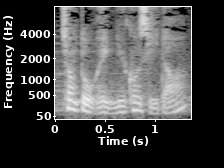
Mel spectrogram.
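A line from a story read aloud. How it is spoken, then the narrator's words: Soft whispered question. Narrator (Vietnamese): Tôi ghé sát bên tai cậu ta khẽ hỏi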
